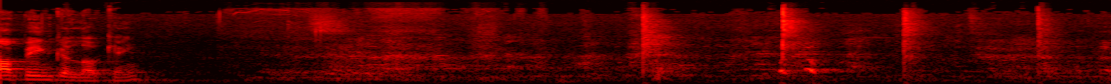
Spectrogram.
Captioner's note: audience laughs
